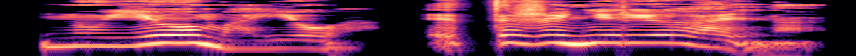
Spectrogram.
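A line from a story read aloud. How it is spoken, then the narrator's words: Whimpered. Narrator (Russian): захныкал Персей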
